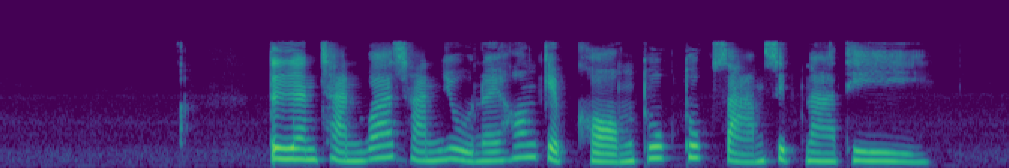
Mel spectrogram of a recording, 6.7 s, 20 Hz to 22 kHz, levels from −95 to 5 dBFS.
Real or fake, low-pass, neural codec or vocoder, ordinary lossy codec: real; none; none; none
